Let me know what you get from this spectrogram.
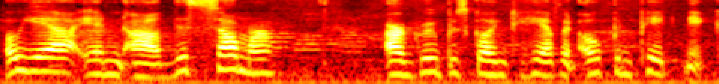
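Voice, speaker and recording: There is audible room echo and noticeable background noise as a woman talks with an American accent. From upstate New York. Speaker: storyteller. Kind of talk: interview. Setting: live show.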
